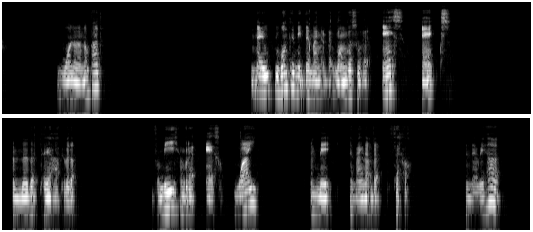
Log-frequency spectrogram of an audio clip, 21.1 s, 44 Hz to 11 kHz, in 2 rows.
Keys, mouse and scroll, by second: 0.2 click, 1.1 KP_1, 7.6 s, 11.3-12.4 drag, 13.1 middle drag, 14.6 s, 18.9-20.6 drag.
